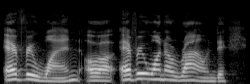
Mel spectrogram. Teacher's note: 자, everyone 발음할 때 everyone 안 하고 every 하면서 중간에 e가 없어진 것처럼 발음하셔도 좋아요. everyone, everyone around everyone 하면서 연결하셔도 좋겠네요.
